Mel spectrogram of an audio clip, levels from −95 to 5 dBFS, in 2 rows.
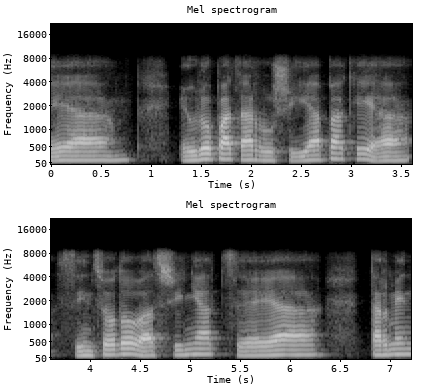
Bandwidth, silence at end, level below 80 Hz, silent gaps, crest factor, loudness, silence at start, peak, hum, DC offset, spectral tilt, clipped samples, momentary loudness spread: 9 kHz; 0 s; -70 dBFS; none; 20 dB; -24 LUFS; 0 s; -4 dBFS; none; under 0.1%; -6 dB/octave; under 0.1%; 10 LU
